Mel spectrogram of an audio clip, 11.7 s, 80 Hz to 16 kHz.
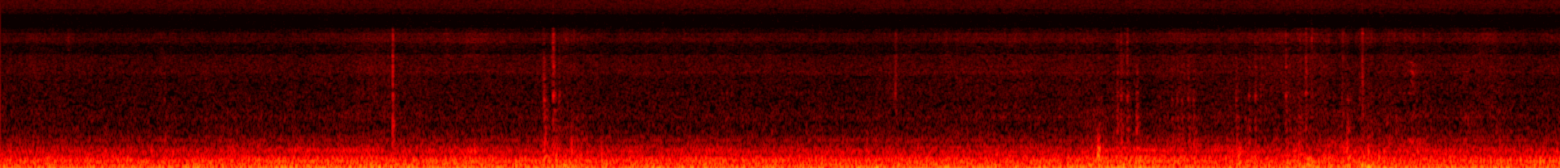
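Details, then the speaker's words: Peugeot 407, phone on rear parcel shelf, rolling slowly in first gear on the same road after wrapping the rear seatback latch loops with electrical tape: only low even road rumble, no knocks or rattles from the rear seatbacks; interior quiet after fix. "едем по той же дороге только в обратном направлении катимся на первой передаче тишина"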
